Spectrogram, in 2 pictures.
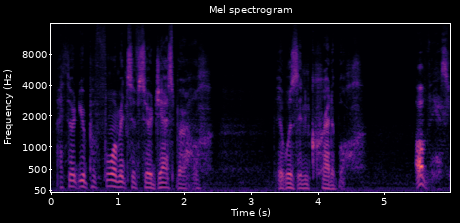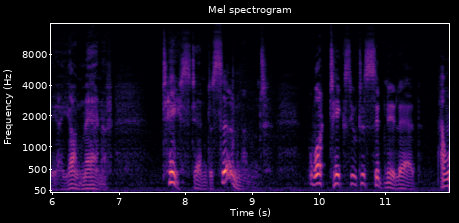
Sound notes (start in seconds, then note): none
